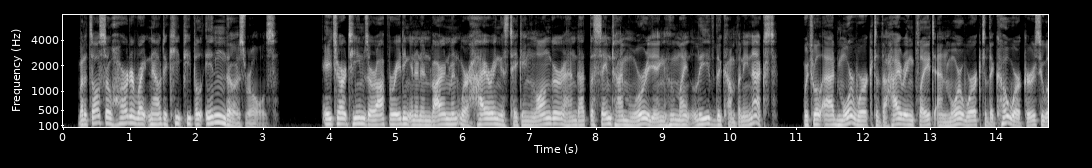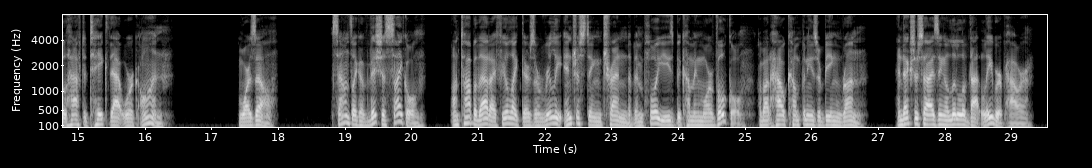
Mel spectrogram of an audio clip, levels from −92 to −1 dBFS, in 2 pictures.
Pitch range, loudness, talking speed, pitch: 100-130 Hz, -19 LUFS, 195 wpm, 115 Hz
